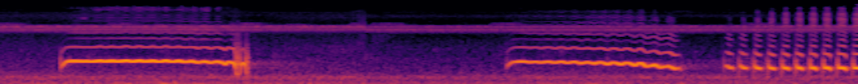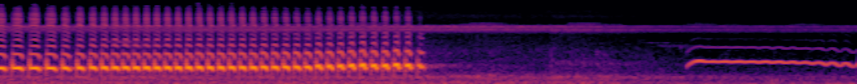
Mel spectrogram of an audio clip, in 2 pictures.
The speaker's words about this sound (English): Now here's the sound of a real screech owl.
